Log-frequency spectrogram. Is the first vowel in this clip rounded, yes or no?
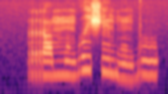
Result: yes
